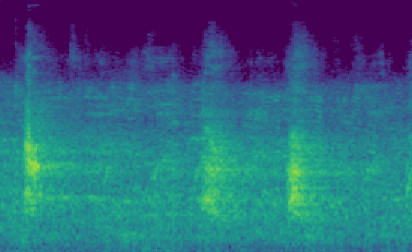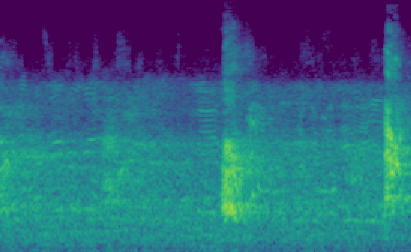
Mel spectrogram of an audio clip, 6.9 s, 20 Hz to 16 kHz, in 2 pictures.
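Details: Swedish Vallhund at the Strängnäs international dog show on 15 March 2015, in the best male ring: sharp, bright barks come in irregular bursts, about five in seven seconds, over steady crowd chatter.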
